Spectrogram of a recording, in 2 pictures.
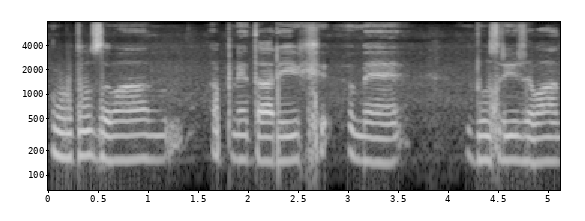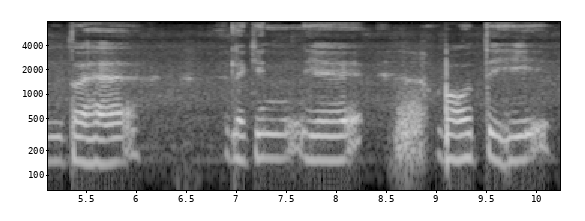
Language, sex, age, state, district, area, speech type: Urdu, male, 18-30, Bihar, Supaul, rural, spontaneous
